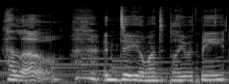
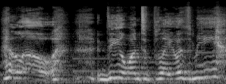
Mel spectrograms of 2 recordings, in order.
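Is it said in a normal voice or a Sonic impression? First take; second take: normal voice; Sonic impression. First: It is said in his normal voice. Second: It is said in a Sonic impression voice.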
